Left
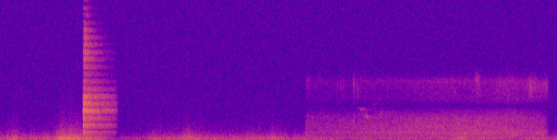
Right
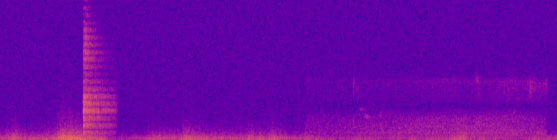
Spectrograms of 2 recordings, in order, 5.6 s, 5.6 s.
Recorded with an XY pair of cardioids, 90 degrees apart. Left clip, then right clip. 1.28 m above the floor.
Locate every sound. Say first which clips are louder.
0.8 s a clap: left 9 dB; 45° left
3.1 s a bird: left 5 dB; 55° left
